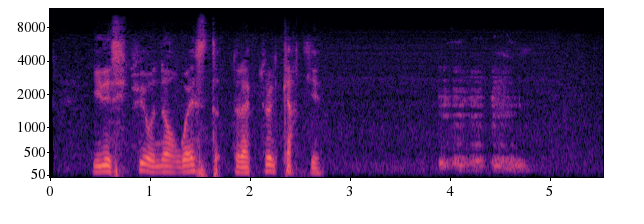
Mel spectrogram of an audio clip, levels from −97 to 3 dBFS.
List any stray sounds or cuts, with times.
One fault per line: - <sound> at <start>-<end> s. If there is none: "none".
- throat clearing at 3.9-4.8 s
